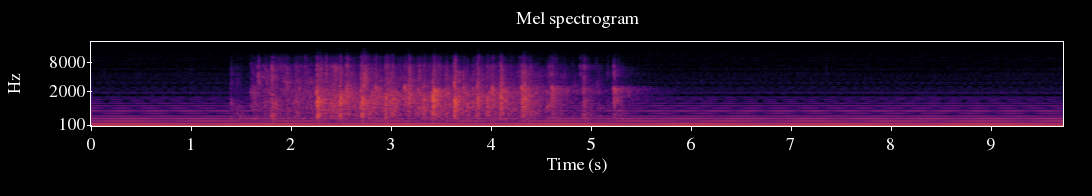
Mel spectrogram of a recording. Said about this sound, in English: All right, one more round of applause for all our graduates. Great job, boys and girls. We're so proud of you.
